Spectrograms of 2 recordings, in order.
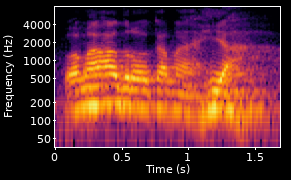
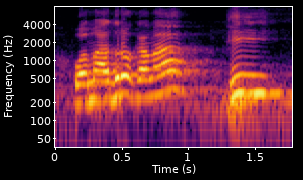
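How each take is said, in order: First: The last word is lengthened with an added ending. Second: The last word is a short hi. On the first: An extra ha is added to the word. "Itu tambahan, haknya hak tambahan" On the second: This is the original form of the word.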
